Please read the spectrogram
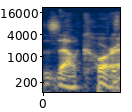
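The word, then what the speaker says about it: Zalcoré: That's Z-A-L-C-O-R, and then the E with an accent over it. I've decided that it's pronounced Zalkore.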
